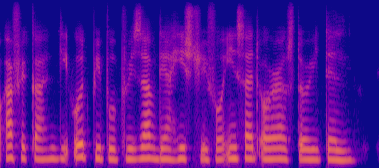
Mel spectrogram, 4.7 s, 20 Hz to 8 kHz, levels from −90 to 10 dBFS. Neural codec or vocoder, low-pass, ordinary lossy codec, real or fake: codec, 16 kHz, 0.7 kbps, FocalCodec; none; none; fake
